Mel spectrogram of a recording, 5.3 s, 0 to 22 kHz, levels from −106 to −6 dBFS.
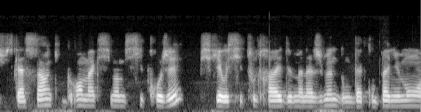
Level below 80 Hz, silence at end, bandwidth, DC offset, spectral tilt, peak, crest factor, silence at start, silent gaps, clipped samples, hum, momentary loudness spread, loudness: -60 dBFS; 0 s; 7.2 kHz; under 0.1%; -4 dB/octave; -4 dBFS; 18 dB; 0 s; none; under 0.1%; none; 11 LU; -21 LUFS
